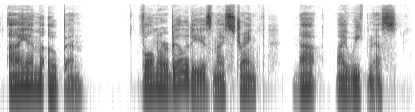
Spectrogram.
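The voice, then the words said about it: Public-radio announcer voice. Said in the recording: “I'm getting my NPR voice now.”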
